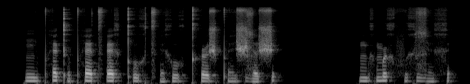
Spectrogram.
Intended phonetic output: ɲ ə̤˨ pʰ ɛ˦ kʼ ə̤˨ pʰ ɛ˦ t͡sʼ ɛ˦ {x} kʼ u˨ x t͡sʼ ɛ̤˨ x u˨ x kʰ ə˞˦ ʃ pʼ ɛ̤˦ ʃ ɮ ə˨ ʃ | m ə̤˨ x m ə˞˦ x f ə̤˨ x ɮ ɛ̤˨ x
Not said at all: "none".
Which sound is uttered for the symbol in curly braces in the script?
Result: x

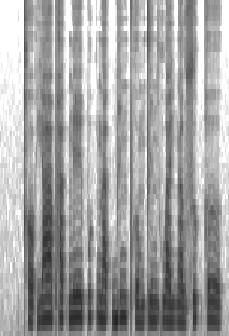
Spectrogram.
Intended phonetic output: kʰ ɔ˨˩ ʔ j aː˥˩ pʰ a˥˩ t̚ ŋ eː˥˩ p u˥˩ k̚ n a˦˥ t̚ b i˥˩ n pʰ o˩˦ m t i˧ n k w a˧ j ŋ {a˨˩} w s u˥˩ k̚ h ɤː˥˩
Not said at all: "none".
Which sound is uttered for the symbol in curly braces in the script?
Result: a˨˩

